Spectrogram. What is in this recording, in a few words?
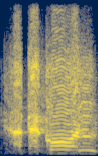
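Speech, Russian, loud; Allied Flight; defending; DCS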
